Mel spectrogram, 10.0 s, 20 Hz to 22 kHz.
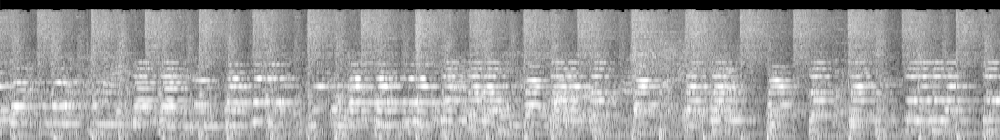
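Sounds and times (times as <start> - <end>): drum beat: 0.0 - 10.0
melody notes: 0.0 - 10.0.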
